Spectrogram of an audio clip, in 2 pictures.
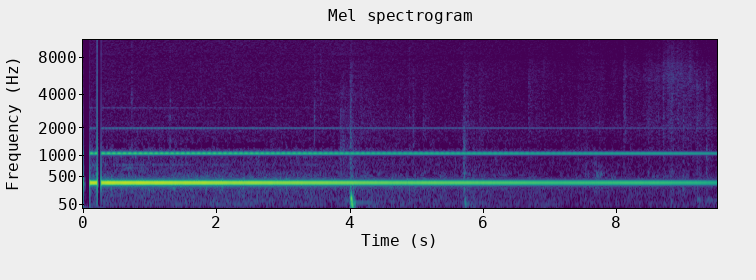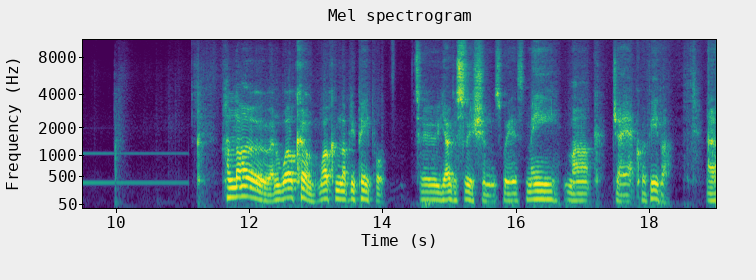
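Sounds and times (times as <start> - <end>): long ringing tone: 0.0 - 11.2.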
